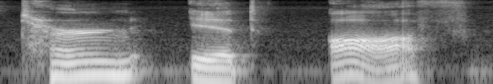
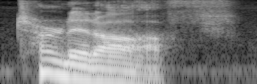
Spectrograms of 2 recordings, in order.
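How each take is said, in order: First: Each word is said separately. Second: The words run together without breaks.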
